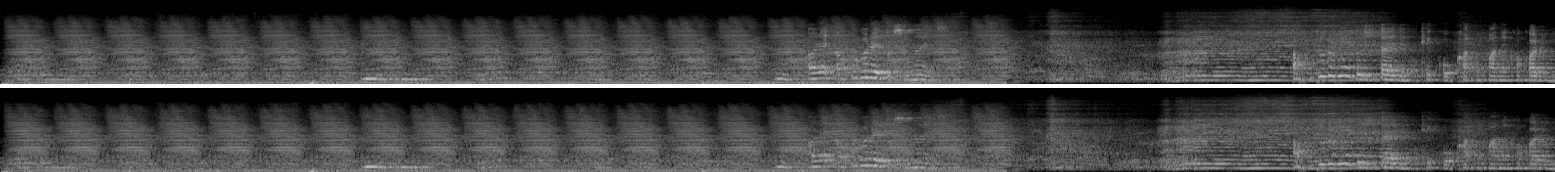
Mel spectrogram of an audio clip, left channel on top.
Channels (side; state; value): both; normal; correlation 0.78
